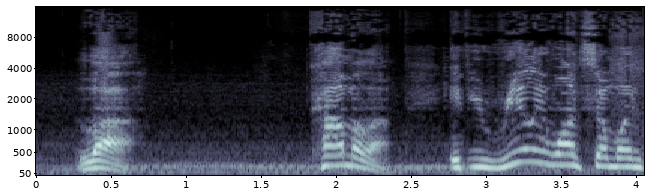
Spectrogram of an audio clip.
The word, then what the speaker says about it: Kamala: he says K's name you know that the Camila Harris K La Kamala if you really want someone to listen to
